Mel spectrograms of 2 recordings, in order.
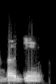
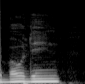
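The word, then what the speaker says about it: Boudin: how do you say that word? The sourdough bread guy? Bowden? – Bodine. – Okay, Bodine.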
